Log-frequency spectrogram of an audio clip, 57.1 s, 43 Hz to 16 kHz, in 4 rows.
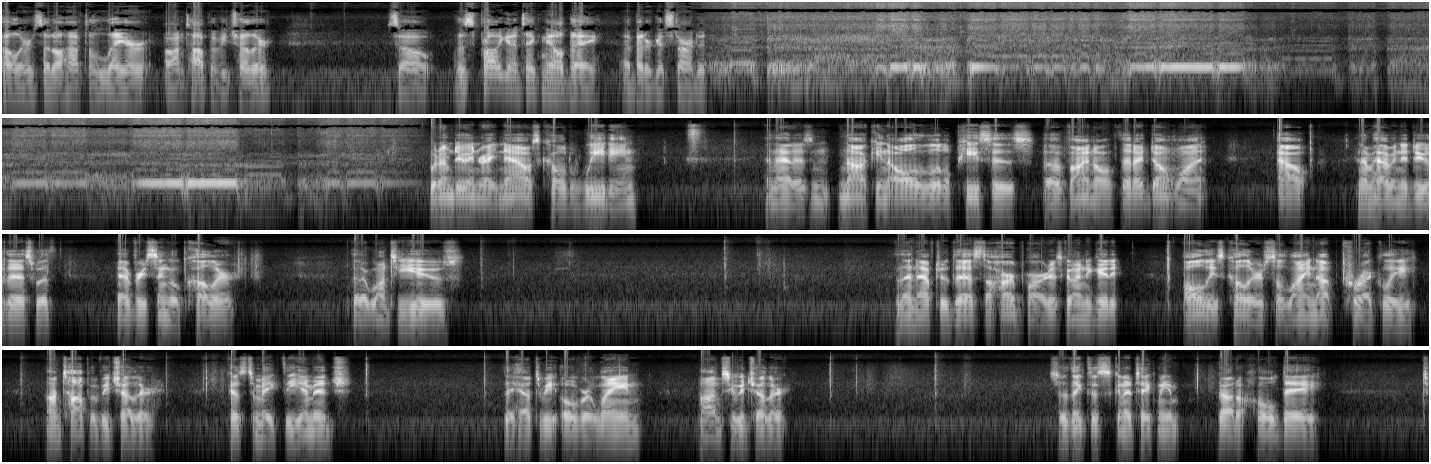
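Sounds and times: low steady hum: 0.0 - 57.0
plotter motors whining: 6.3 - 18.5.

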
